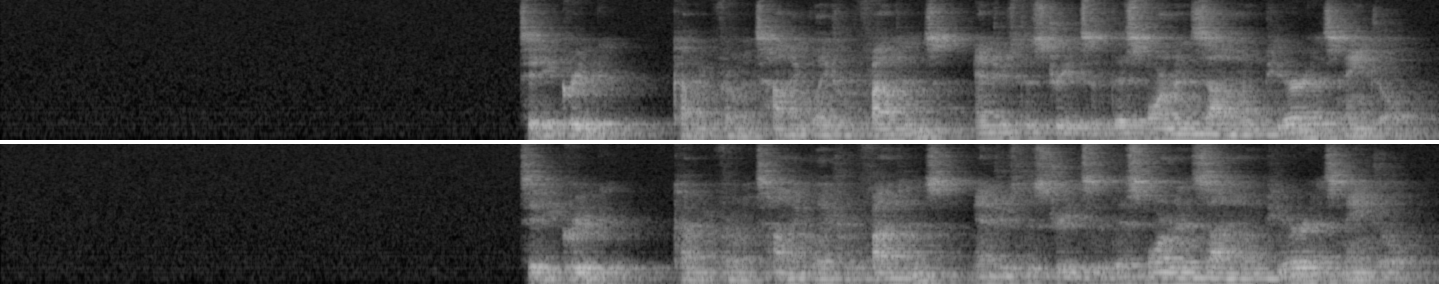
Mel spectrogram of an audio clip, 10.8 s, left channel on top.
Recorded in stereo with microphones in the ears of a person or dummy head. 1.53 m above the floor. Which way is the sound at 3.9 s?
60° left (ahead or behind).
